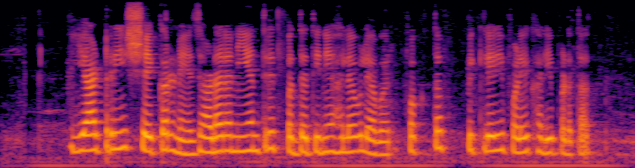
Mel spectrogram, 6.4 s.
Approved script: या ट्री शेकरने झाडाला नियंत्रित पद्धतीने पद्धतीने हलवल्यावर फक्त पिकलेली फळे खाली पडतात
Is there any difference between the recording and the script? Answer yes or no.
yes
